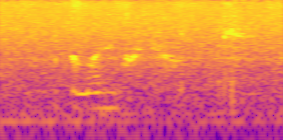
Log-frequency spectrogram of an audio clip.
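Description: A woman speaking softly, close to a whisper, in a few broken words.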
